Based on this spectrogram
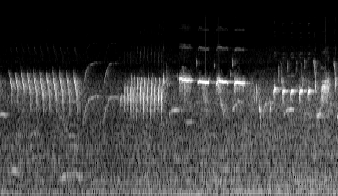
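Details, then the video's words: Song of a Yorkshire canary: a quick series of descending chirps, then rattling buzzy trills and sharp whistled notes repeated in short bursts, over a soft low background hum. "KENARI YORKSHIRE POSTUR MAKNYOS GACOR"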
